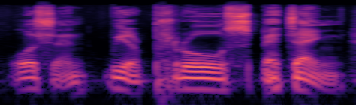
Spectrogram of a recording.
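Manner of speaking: put-on strong Scottish accent. Podcaster joking that the show backs spitting, Scottish accent. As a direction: put on a lightly done strong Scottish brogue. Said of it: "in that particular strong Scottish accent".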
